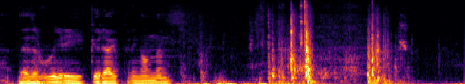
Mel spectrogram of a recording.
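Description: A plastic roof hatch creaks and clicks as it is pushed open.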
